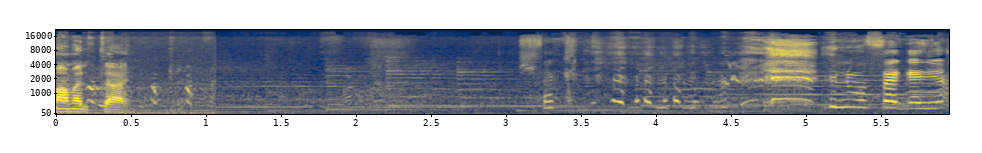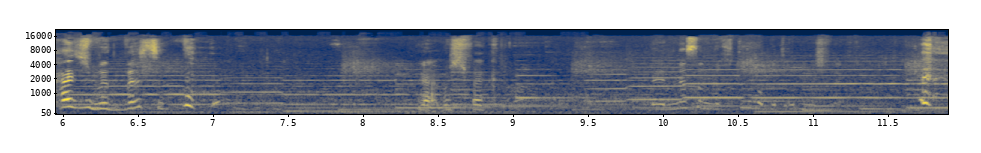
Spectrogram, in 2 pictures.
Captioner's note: laughs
